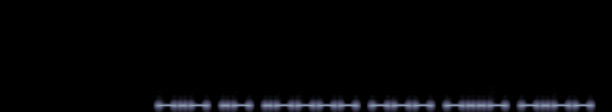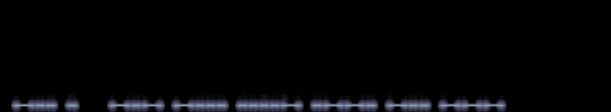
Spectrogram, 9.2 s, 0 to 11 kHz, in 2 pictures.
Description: Morse code, heard as a keyed tone, about 30 wpm, 700 Hz. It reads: KA1OXY DE KB4PDO
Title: USA Callsign DE Callsign - 6 Characters - 30wpm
